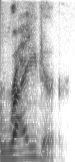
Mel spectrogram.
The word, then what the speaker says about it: writer: He's a writer. He writes. Say it with me. Now, Americans say writer. You notice it's a D sound.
